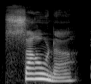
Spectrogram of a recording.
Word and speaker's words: sauna: sauna is pronounced sauna, and you will be looked at funny.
